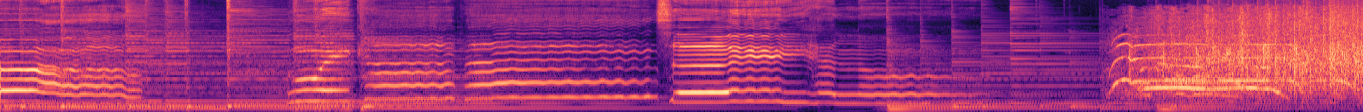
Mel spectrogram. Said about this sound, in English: They're all jumping and stuff, which is really... It's clapping everywhere. Clapping in Studio A and B.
